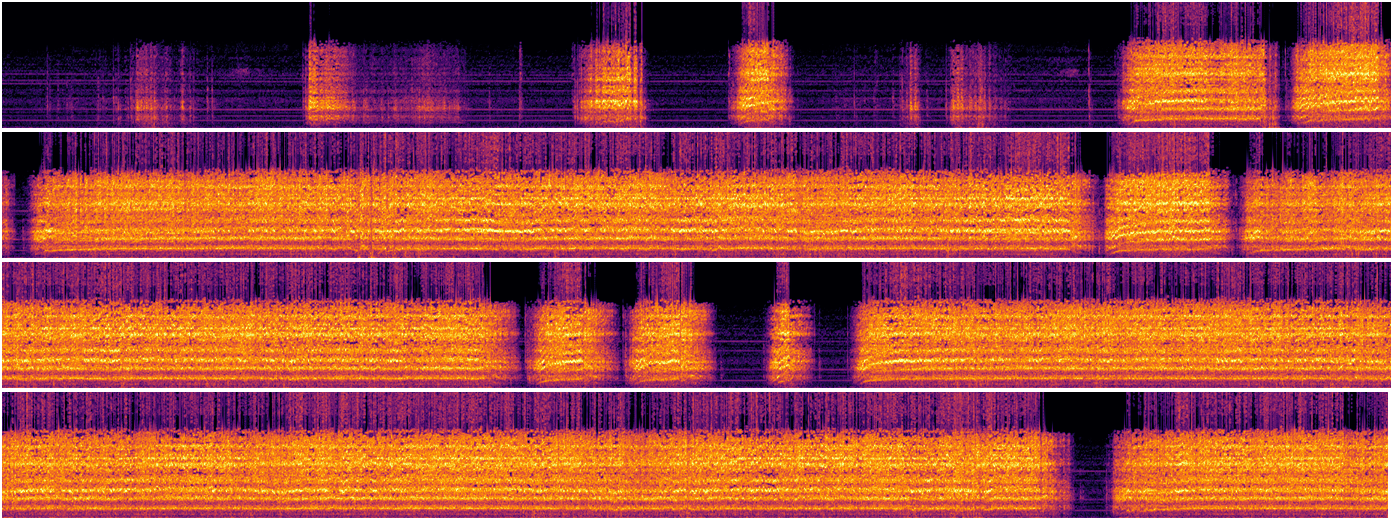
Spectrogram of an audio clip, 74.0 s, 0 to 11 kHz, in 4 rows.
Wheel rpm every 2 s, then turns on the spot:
10, 10, 30, 10, 40, 30, 10, 50, 160, 130, 210, 230, 220, 230, 220, 220, 150, 140, 210, 230, 230, 220, 90, 60, 120, 230, 230, 230, 230, 230, 230, 230, 220, 230, 200, 130, 230.
2-8 12-14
